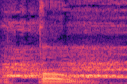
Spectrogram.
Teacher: منہ بھر کے پڑھتے ہوئے قاف کو شارٹلی پڑھیں گے واولین کی وجہ سے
